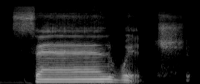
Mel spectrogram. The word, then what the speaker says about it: sandwich: The word sandwich is pronounced sandwich in American English.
